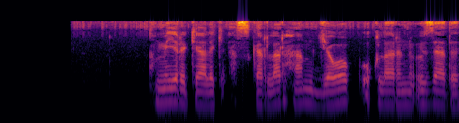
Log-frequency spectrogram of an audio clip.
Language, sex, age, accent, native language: Uzbek, male, 18-24, Qashqadaryo, Uzbek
